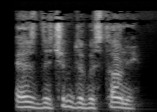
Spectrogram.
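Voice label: kurdish; mozilla voice; ez dicim dibistane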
